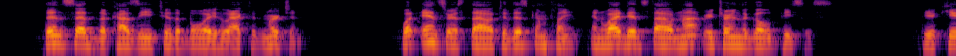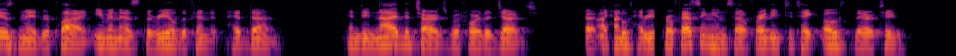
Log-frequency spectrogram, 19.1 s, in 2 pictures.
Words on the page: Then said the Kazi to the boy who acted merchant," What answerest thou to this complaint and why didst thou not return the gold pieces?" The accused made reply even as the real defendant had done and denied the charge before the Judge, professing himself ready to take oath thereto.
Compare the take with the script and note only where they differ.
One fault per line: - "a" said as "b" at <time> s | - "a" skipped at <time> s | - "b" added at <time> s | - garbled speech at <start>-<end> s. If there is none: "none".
- garbled speech at 15.4-16.1 s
